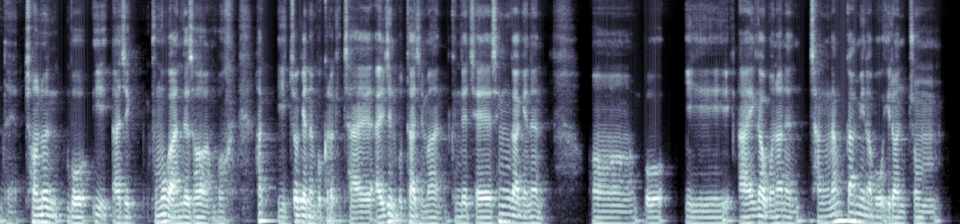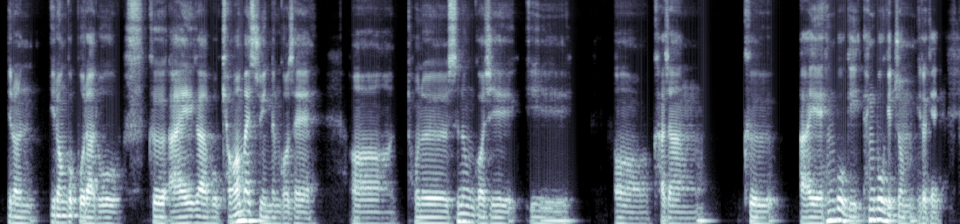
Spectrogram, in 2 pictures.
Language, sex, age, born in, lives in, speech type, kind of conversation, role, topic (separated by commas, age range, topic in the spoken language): Korean, male, 25-29, United States, United States, conversation, unstructured, none, 돈을 쓸 때 가장 중요하게 생각하는 것은 무엇인가요?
